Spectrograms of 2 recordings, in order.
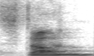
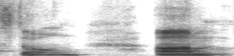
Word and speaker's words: Livingstone: a Ryan Wingo or Parker Livingstone. Not a Parker Livingston, excuse me. Now we've got the new pronunciation guide, Stun, not Stone.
